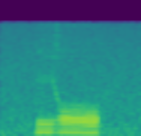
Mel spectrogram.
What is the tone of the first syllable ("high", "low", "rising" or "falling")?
low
